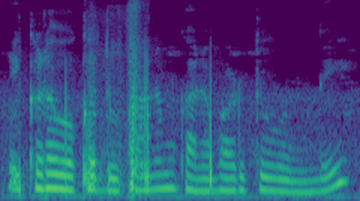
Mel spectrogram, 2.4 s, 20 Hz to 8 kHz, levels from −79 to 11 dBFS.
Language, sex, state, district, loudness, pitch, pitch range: Telugu, female, Telangana, Mahabubabad, -19 LUFS, 195 Hz, 185-210 Hz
